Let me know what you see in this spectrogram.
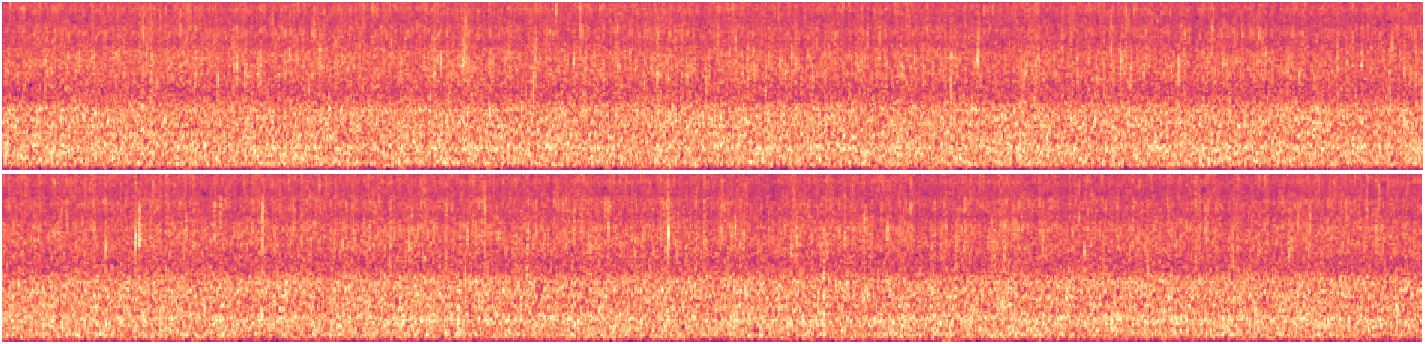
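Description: Steady rain falling, a dense even hiss with a few sharper drop ticks here and there.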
